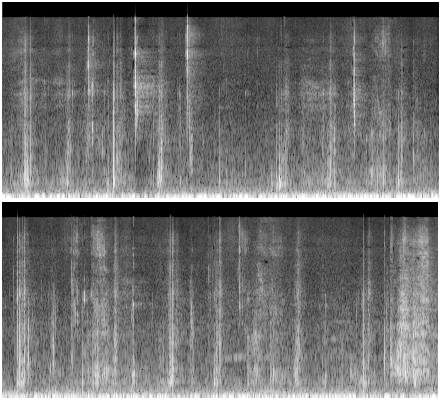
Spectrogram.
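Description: Close-miked chewing and biting of cherry tomatoes: a run of short, wet crunches and mouth clicks, over a steady low hum.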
